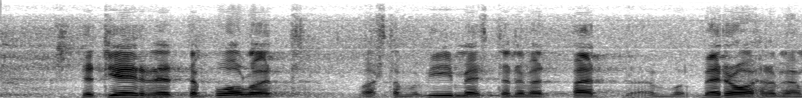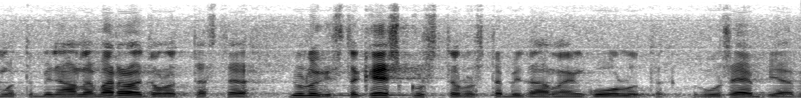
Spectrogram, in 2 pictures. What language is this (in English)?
Finnish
